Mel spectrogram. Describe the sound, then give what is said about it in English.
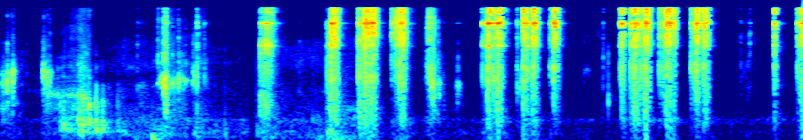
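Pieces of silver clink as they are dropped onto one another: many bright, high metallic taps in irregular clusters, sparse at first and then denser, with short silences between the groups. “Type one if you think that's an amazing sound when you just take the pieces of silver and drop them on each other.”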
